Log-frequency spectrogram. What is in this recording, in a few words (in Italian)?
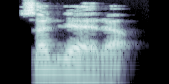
"sagliera", crespinese, vocabolario dialettale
